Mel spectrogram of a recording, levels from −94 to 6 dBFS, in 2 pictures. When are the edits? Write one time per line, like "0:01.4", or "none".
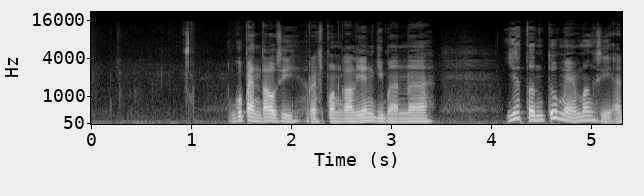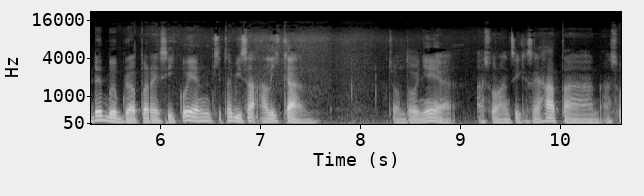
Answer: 0:01.4
0:04.1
